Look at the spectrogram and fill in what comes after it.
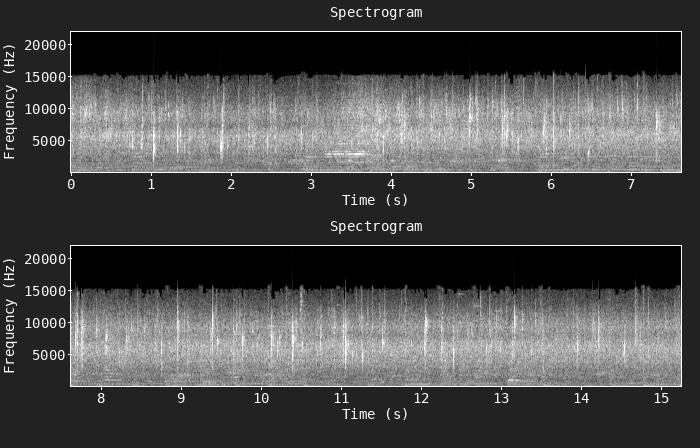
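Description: Breaded soya kababs shallow-frying in hot oil in a nonstick pan: steady sizzling with fine crackles and spits of oil around the patties, as more patties are laid in one by one.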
